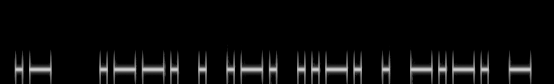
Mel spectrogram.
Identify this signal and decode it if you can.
Morse code, heard as a keyed tone, about 17 wpm, 700 Hz. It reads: A PERFECT
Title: Sentences from Top 1000 Words 17wpm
